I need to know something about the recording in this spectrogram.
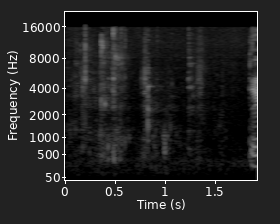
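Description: A woman slurps a drink from a cup.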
